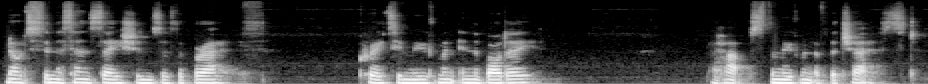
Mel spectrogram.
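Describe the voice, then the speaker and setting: A woman leading a guided meditation as a teacher, speaking slowly and gently with long, soothing pauses. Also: low-pitched, completely flat delivery, breathy edge.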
